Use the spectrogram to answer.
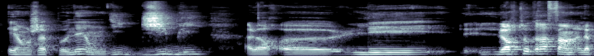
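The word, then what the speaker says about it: Ghibli: français on dit studio Gibli et en japonais on dit giibli alors les l'orthographe la prononciation japonaise c'est sûr et certain c'est Jibli en français on peut dire les deux mais de base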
